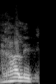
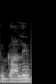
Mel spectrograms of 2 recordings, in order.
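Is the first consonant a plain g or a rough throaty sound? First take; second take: rough throaty; plain g. First: The first consonant is a rough, throaty sound. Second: The first consonant is a plain, soft g. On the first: The speaker calls it right. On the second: The speaker calls it wrong. "কিন্তু গালিব নয়"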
